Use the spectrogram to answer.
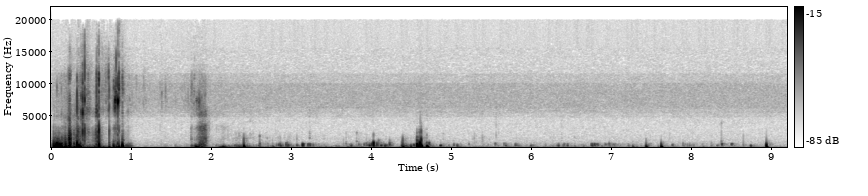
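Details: Stomach growling at night after not eating all day: quiet, irregular gurgles and soft pops from an empty stomach, ordinary hunger borborygmi.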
